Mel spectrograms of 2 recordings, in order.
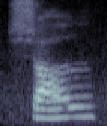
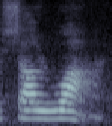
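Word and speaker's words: שלוה: palaces, within your palaces, that word prosperity is shalva or shalwa if you pronounce it the older way.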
